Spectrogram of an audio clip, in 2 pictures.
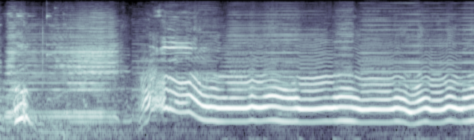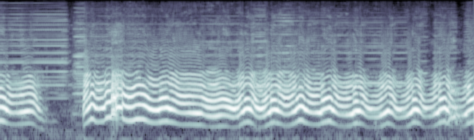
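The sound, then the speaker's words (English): An Akita-Chow mix dog from Littleton, New Hampshire howls loud and sustained in a best-singer contest at a dog party: two long, wavering, sing-song howls separated by a brief pause, after a short yelp at the start. “We have a singer in the crowd. Otis, what do you think, bud? Want to sing?”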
